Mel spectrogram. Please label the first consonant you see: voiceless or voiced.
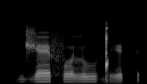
voiced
